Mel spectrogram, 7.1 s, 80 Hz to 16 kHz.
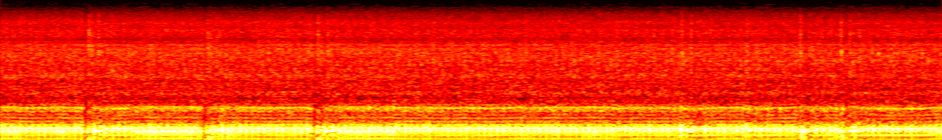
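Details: BMW 135i idling with a misfire that does not set a DTC: uneven beat, stumbling every second or so as cylinders miss.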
